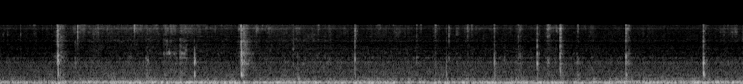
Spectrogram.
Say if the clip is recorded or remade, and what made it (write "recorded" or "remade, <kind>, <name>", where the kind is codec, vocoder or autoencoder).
remade, vocoder, HiFi-GAN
